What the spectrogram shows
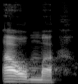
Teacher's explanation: algumas pessoas pronunciam como se o L fosse um u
